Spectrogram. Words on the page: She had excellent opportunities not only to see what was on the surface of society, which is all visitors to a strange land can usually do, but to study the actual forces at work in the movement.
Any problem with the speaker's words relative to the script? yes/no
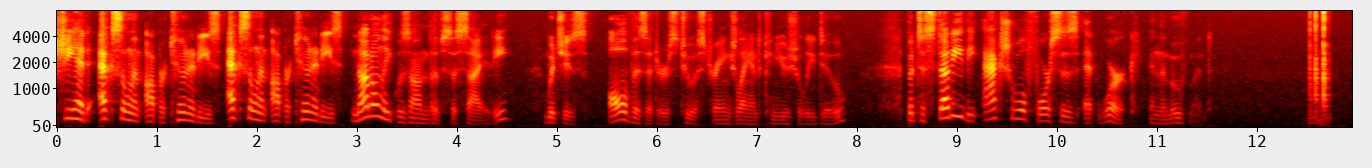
yes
